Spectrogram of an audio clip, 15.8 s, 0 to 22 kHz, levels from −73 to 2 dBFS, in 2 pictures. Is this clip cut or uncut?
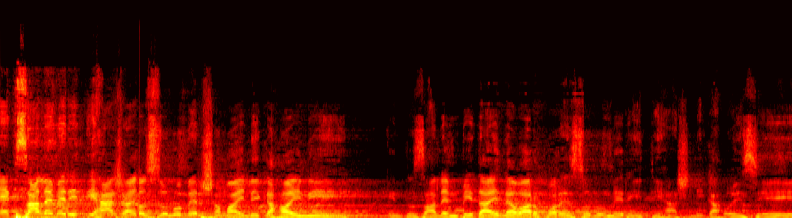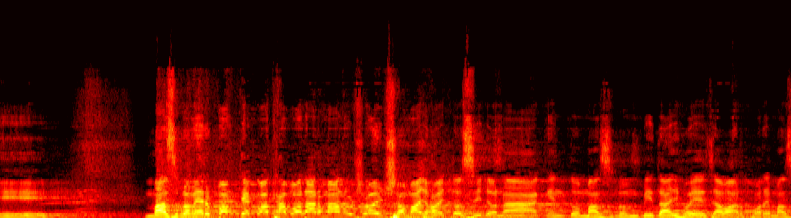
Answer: cut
